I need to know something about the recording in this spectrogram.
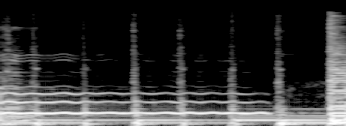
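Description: Acoustic guitar strummed in a quick, even rhythm under a woman's long held vocal note, which breaks off near the end.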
